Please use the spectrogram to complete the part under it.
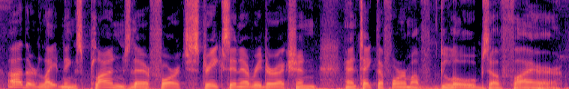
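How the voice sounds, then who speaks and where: A man reading a classic adventure story aloud as a storyteller, in deliberate, halting phrases with an informal touch. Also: mid-range voice, creaky. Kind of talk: audiobook-style reading with casual asides.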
